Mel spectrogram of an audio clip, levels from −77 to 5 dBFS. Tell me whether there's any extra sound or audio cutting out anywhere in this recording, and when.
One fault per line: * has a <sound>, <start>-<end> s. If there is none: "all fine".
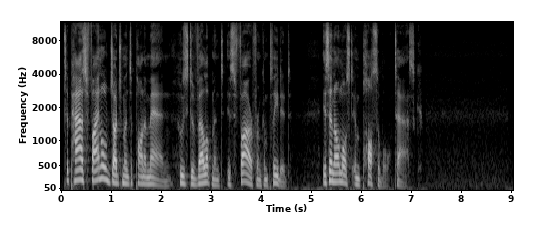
all fine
